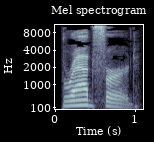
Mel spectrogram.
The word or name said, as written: bradford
